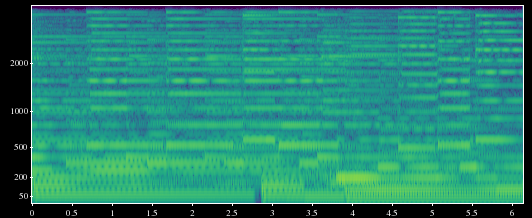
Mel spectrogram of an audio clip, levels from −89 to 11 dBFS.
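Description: No technical faults are audible.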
